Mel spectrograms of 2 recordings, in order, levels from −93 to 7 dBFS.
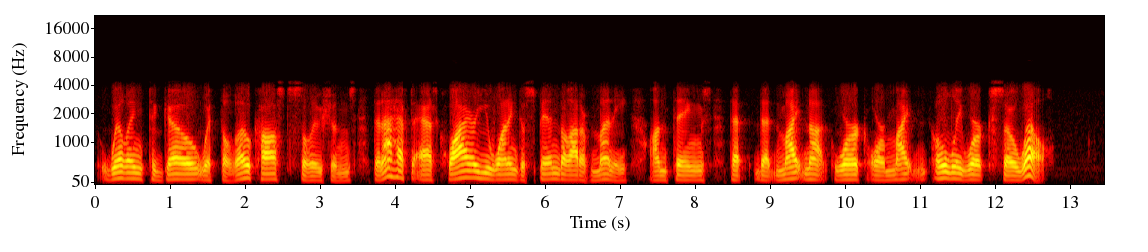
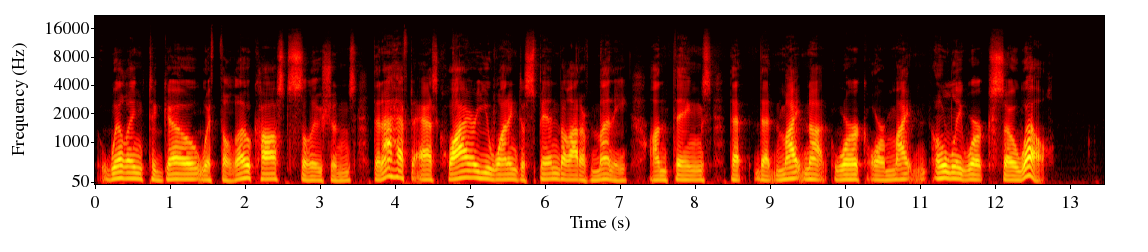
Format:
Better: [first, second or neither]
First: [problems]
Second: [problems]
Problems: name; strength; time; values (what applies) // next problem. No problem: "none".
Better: second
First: phone-call audio; nothing above 3.5 kHz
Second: none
